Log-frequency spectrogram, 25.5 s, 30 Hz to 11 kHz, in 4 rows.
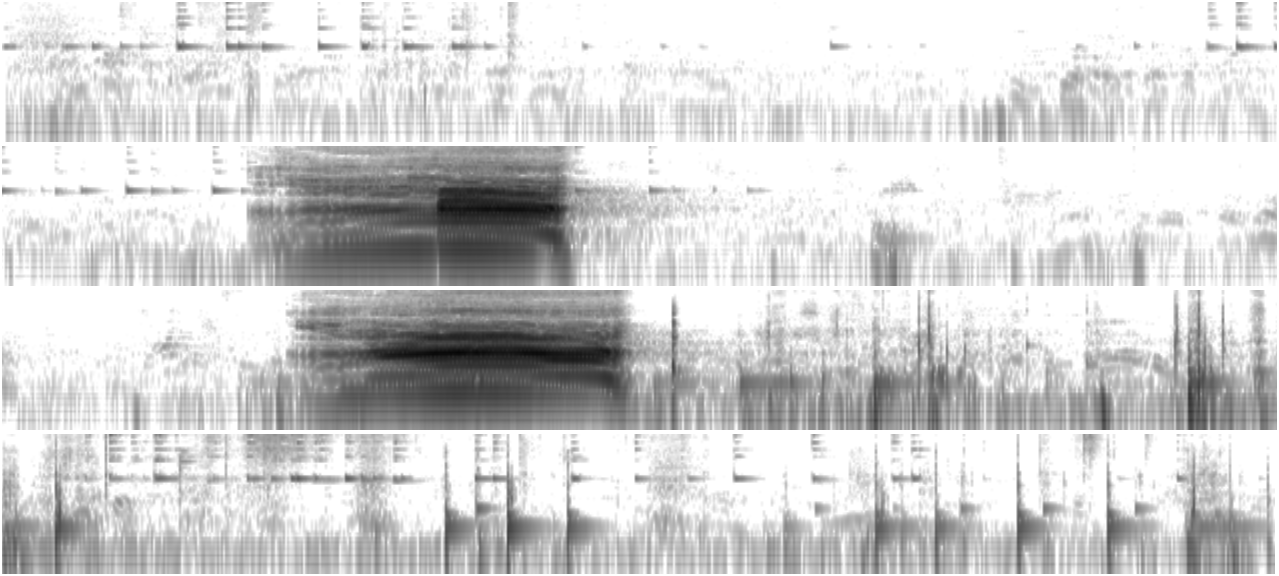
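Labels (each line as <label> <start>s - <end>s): Cowbells clanking irregularly. 0.0s - 7.6s
A cow moos loudly, gradually increasing in volume. 7.7s - 9.3s
Cowbells clanking irregularly. 9.3s - 10.4s
A cow moos loudly, gradually increasing in volume. 14.2s - 16.0s
Soft thumping noises from a microphone being touched repeatedly. 16.0s - 19.4s
Cowbells clanking irregularly. 19.4s - 25.5s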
